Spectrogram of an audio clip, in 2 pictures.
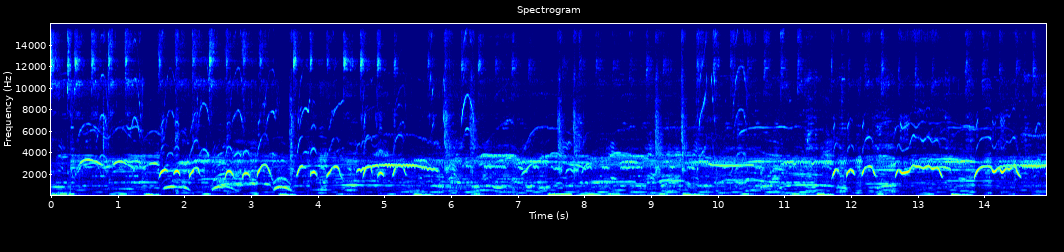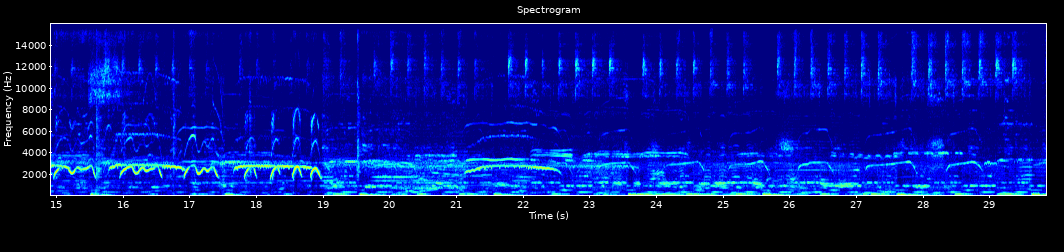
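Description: Bantengan procession music with irregular deep drum beats. Over it come many shrill whistles sliding up and down in quick arcs, thickest through the first two-thirds, and a crowd can be heard around them.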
